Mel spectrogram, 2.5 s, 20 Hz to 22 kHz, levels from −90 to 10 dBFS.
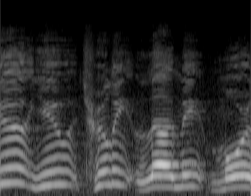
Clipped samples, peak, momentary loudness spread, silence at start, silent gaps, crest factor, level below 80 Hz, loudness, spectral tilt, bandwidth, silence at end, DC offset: under 0.1%; -10 dBFS; 14 LU; 0 s; none; 16 dB; -72 dBFS; -26 LUFS; -5 dB/octave; 9.8 kHz; 0 s; under 0.1%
